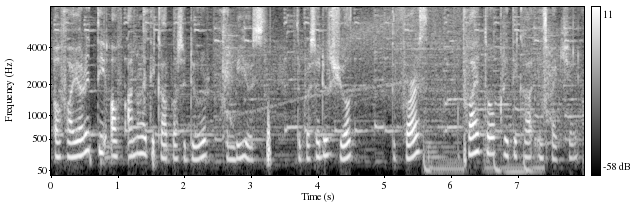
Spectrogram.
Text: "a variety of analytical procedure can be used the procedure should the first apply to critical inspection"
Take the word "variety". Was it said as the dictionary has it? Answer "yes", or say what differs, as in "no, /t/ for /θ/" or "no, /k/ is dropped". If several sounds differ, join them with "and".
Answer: no, /p/ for /v/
